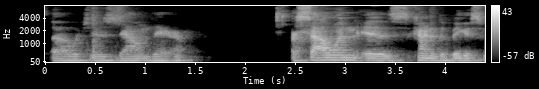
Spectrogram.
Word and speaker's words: Samhain: Samhain. That's not how it's spelled. Yeah. Yeah, it's spelled like Sam Hain.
